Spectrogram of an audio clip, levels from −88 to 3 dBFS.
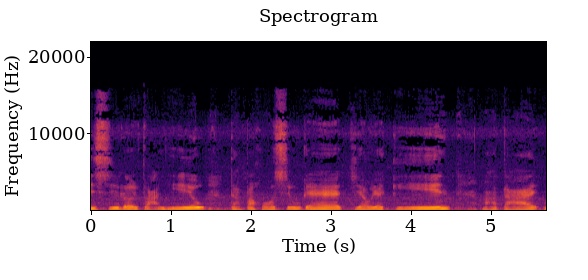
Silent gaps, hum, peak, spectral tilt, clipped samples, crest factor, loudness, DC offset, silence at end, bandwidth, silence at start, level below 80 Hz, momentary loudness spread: none; none; -10 dBFS; -5.5 dB/octave; under 0.1%; 16 dB; -25 LUFS; under 0.1%; 0 s; 16 kHz; 0 s; -50 dBFS; 14 LU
